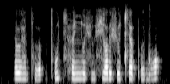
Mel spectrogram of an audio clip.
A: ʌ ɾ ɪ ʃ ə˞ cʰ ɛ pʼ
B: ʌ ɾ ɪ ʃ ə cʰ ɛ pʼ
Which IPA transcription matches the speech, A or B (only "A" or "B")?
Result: A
